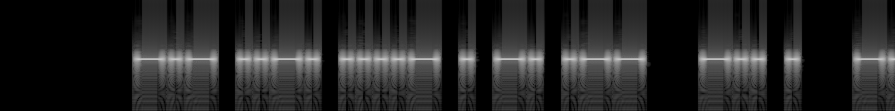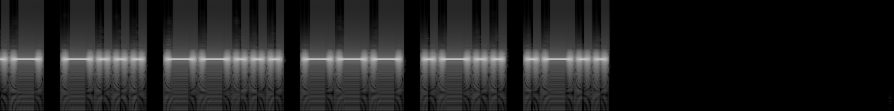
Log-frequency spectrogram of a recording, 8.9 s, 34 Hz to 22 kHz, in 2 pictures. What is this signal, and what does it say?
Morse code, heard as a keyed tone, about 28 wpm, 700 Hz. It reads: KF4ENW DE KB7OLL
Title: USA Callsign DE Callsign - 6 Characters - 28wpm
